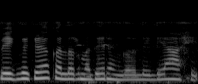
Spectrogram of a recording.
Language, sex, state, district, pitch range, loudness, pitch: Marathi, female, Maharashtra, Sindhudurg, 225-260 Hz, -35 LUFS, 245 Hz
